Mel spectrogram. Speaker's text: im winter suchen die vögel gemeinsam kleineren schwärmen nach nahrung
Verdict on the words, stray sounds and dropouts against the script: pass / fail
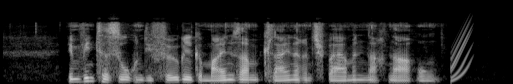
fail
